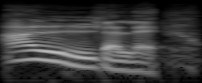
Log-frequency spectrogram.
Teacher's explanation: Alderle, also von oben nach unten betont, heißt pass auf.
